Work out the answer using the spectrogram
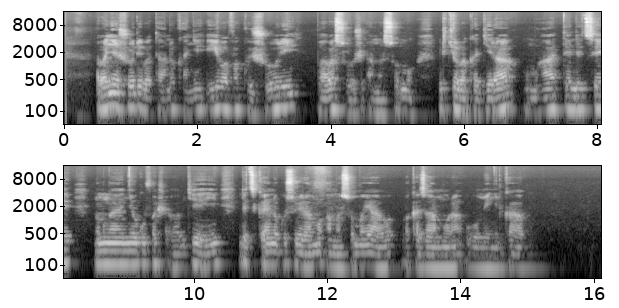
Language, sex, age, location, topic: Kinyarwanda, male, 25-35, Kigali, education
